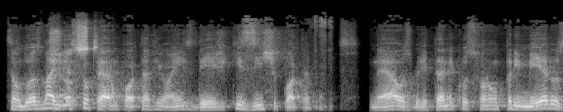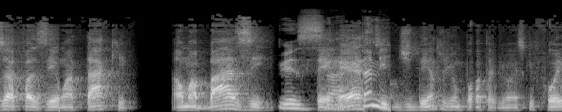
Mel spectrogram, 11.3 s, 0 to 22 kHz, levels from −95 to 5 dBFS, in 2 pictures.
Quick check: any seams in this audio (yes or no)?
yes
